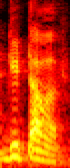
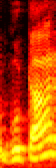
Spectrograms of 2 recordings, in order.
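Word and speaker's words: guitar: नहीं होगा जैसे है गिटार जी यू आई तो यू के बाद आई आया तो हम गुटार नहीं गिटार बोलते हैं जैसे है बिस्किट बी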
